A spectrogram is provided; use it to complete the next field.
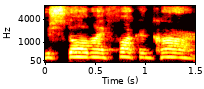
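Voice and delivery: acted screaming. Telling a story about a man with a rifle: retelling someone screaming. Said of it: "And he's screaming".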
